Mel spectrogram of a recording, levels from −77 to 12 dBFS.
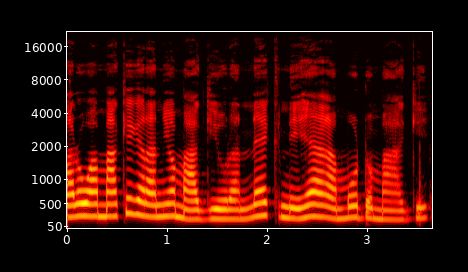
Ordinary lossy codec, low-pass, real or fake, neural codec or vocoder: none; none; real; none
